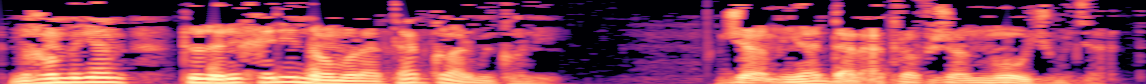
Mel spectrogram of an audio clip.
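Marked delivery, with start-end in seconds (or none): 0.1-2.8 high, tense reproach; agitated but trying for control; checking herself. A narrator's reading. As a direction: rein in the outburst, still pitched high. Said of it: "خودش را کنترل کرد".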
